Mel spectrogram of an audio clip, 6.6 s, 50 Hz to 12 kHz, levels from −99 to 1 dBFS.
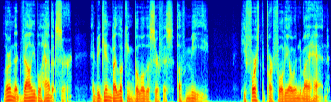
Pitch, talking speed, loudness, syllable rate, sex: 90 Hz, 180 wpm, -19 LUFS, 6.0 syllables/s, male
